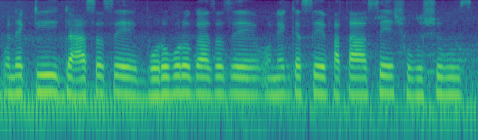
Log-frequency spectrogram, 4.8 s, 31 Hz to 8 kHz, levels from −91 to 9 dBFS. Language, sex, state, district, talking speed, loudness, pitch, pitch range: Bengali, female, Tripura, Unakoti, 175 wpm, -16 LUFS, 190 Hz, 185-195 Hz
